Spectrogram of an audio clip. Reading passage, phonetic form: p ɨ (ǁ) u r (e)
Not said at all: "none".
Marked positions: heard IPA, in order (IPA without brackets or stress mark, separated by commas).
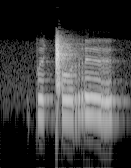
ǁ, ɨ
